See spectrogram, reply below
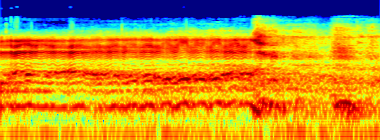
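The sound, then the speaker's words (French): A voice imitates sheep bleating: one long, loud, wavering bleat held for several seconds, quivering throughout, with a brief break near the end before it trails on, alone. “Et les brebis, elles étaient toutes comme ça derrière le berger.”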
